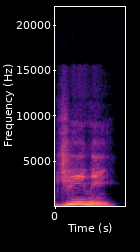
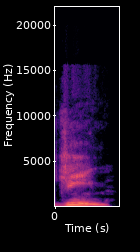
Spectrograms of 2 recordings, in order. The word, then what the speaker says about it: Jean: Oh, so your name is pronounced Jeannie. So your name is pronounced Jeannie? Let me see. My name is pronounced like in I Dream of Jeannie, just no I. Oh, your name is pronounced Jean.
